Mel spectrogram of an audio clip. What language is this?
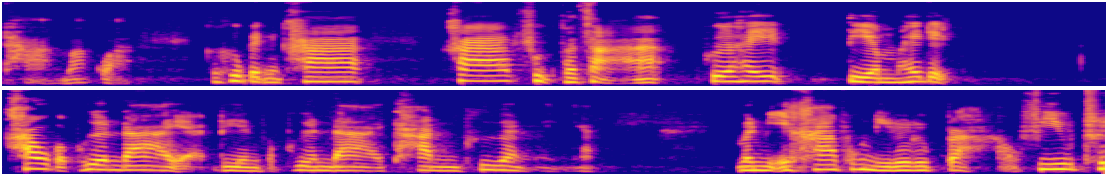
Thai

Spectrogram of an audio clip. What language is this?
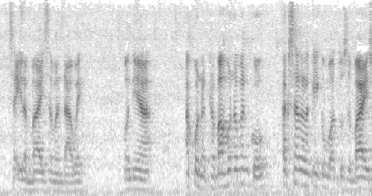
Filipino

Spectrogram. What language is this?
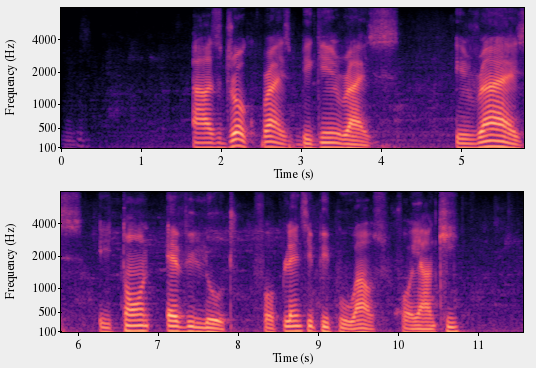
Nigerian Pidgin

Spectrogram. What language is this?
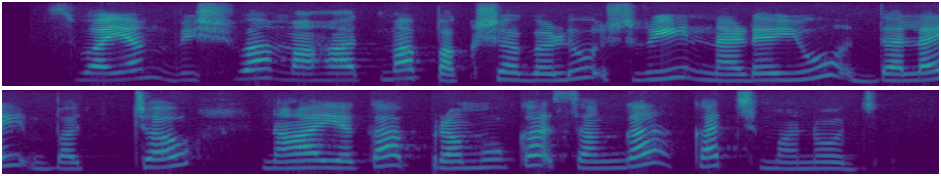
Kannada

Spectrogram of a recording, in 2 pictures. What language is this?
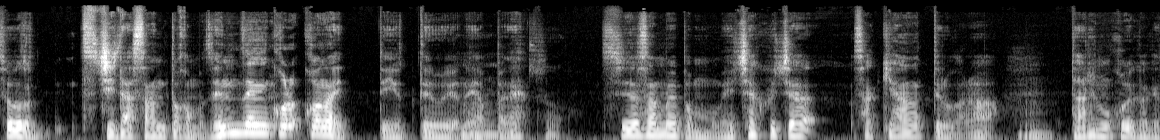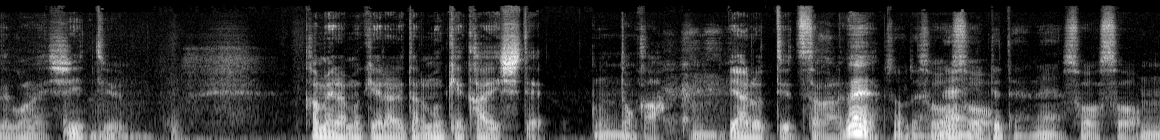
Japanese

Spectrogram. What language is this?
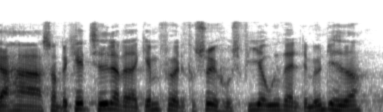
Danish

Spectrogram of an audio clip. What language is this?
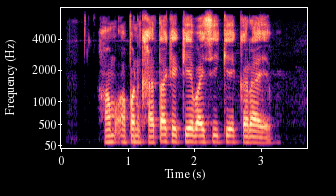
Maithili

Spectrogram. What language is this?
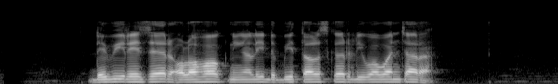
Sundanese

